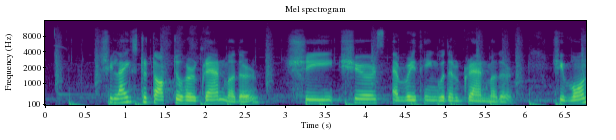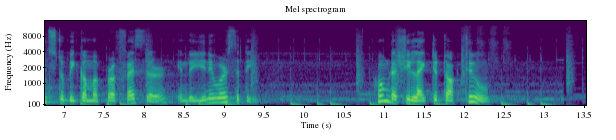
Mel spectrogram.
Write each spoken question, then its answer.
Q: Whom does she like to talk to?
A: She likes to talk to her grandmother.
